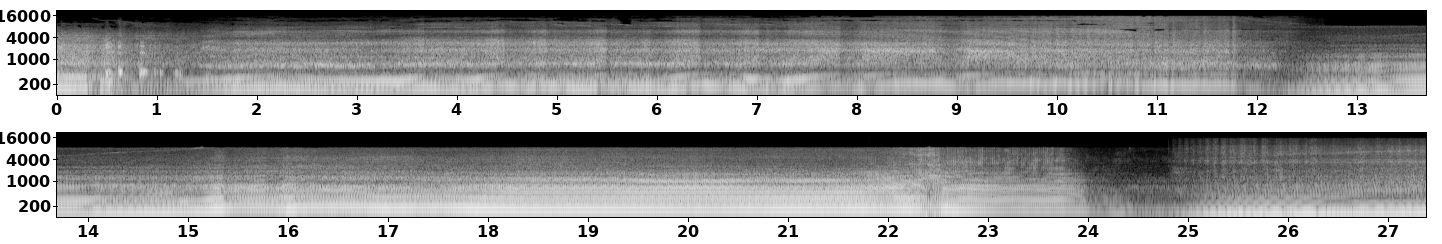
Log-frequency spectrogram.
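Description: A diesel truck engine revs up and down loudly.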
